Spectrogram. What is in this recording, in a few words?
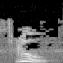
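"鹿", Mandarin Chinese; hsk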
